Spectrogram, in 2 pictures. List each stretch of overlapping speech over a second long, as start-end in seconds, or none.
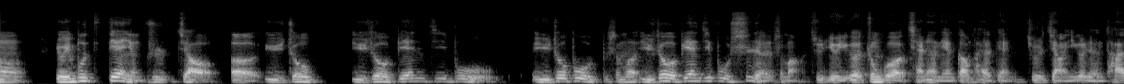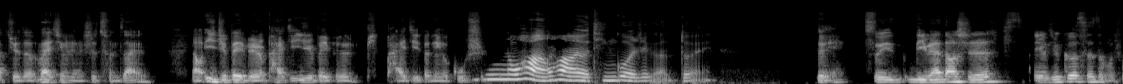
none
